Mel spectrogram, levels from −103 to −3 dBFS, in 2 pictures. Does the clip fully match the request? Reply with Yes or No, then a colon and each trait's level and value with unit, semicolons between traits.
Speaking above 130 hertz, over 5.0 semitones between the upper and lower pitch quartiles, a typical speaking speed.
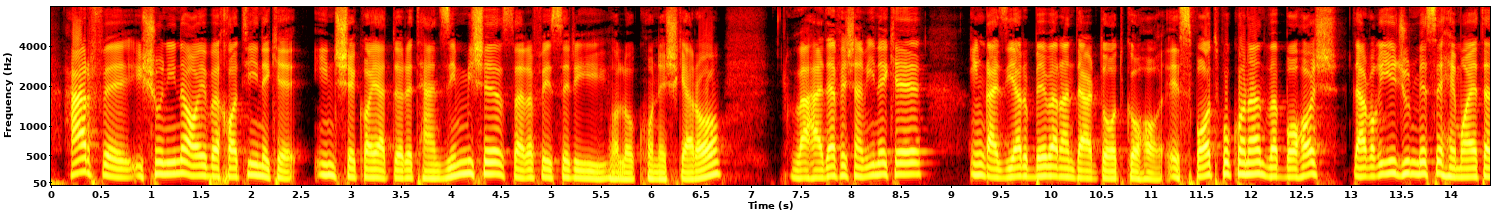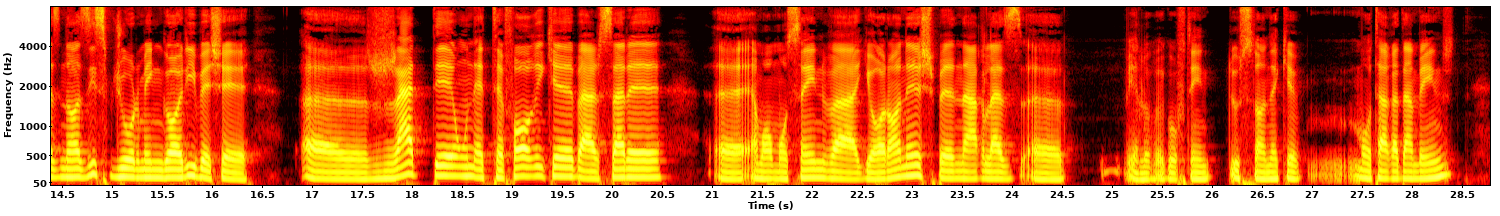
Yes: medium, 140 Hz; wide, 5.5 semitones; average, 135 wpm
